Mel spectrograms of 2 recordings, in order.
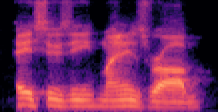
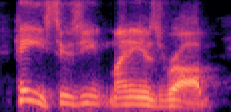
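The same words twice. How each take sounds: First: It is read flatly, with little energy. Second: It is said warmly, with upbeat energy. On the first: The caller is just reading off a script. The speaker calls it wrong. "it just sounds boring" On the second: The caller sounds like a friendly acquaintance. The speaker calls it right. "you have enthusiasm, right, when you talk, and you make sure you're, hey, you know, you're upbeat"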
